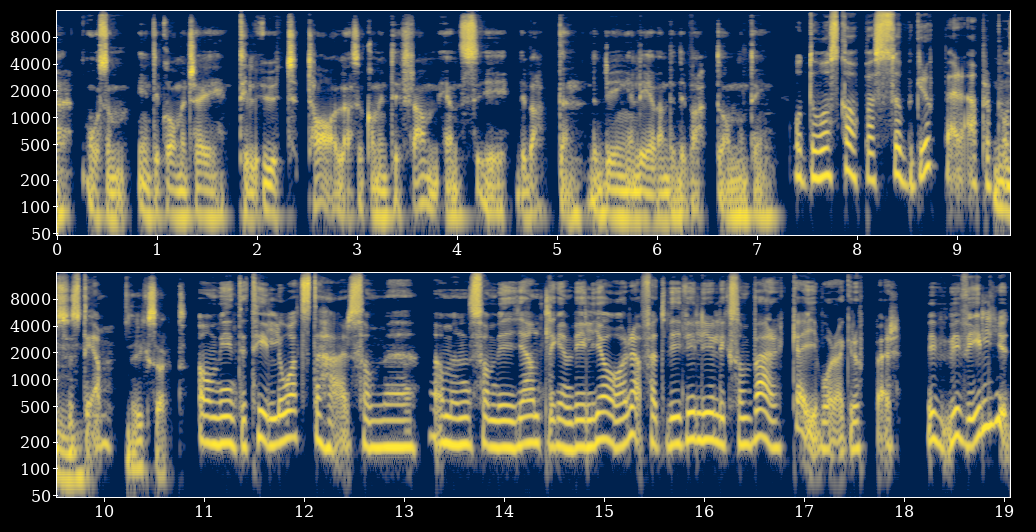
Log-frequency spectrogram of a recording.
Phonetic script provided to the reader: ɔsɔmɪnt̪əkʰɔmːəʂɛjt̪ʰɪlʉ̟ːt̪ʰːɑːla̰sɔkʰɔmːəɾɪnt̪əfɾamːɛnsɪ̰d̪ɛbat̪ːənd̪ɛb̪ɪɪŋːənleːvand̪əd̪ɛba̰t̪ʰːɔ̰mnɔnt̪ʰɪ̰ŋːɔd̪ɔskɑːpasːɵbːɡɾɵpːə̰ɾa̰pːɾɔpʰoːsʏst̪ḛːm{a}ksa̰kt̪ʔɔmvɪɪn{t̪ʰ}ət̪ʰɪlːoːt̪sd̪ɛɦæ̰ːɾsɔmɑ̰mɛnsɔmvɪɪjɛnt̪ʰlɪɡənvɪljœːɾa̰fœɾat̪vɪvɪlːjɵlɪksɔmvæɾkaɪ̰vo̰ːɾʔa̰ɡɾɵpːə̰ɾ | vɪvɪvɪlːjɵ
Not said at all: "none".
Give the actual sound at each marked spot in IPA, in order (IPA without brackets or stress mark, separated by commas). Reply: ɛ, t̪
